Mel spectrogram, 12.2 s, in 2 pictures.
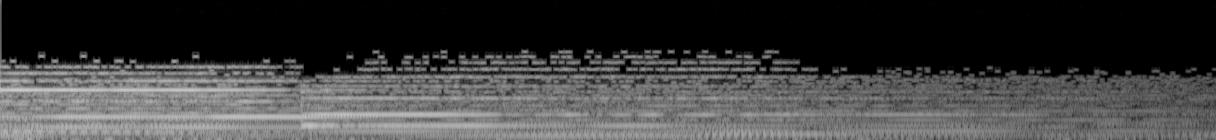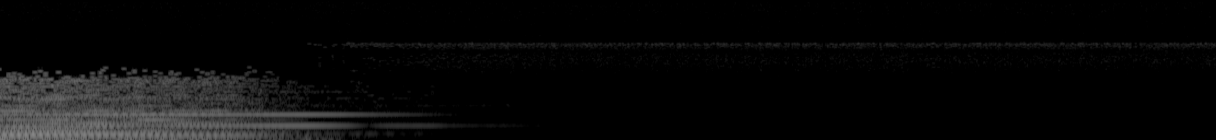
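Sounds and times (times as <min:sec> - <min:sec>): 
slow euphoric American orchestral music: 0:00.0 - 0:07.7.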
